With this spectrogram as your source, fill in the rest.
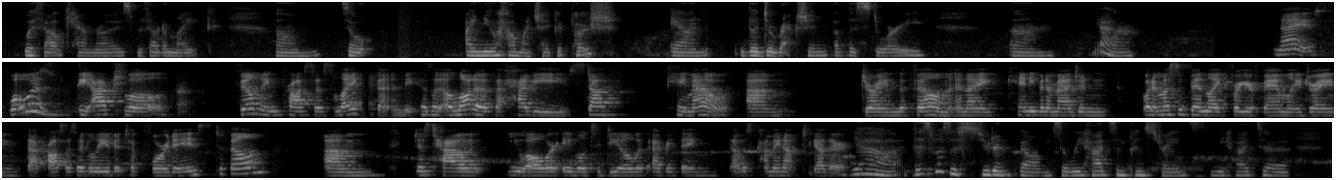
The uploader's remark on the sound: Bonus Q&amp;A from our live virtual screening. Enjoy this bonus Q&A from our live virtual screening of No Crying at the Dinner Table (2019) in December 2020.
